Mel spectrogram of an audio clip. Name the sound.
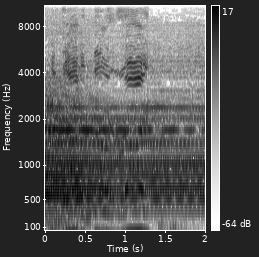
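train horn sound effect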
